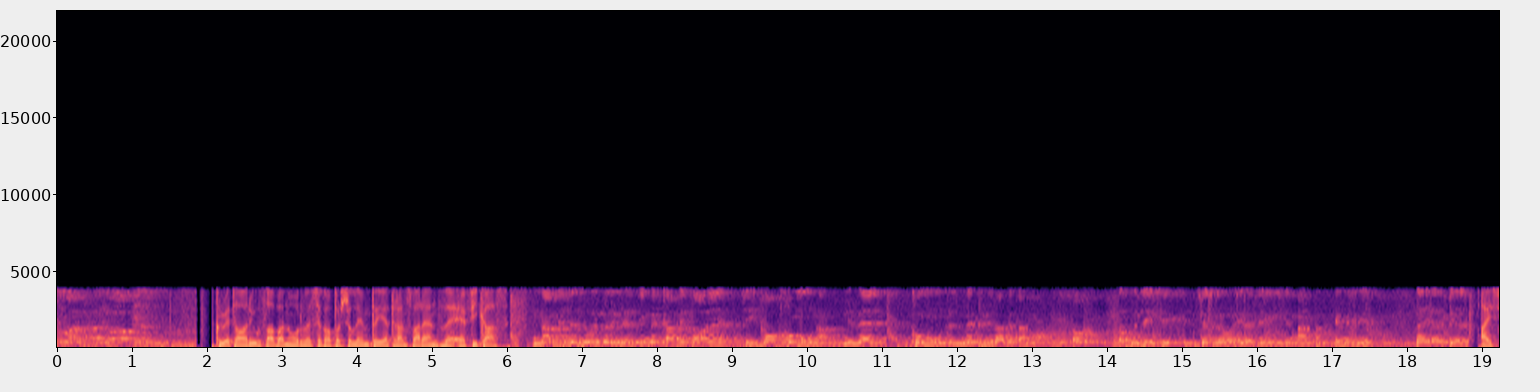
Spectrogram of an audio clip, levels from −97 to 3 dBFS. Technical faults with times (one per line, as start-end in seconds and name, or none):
1.50-1.52 sound dropped by the voice detector
1.50-2.06 comfort noise in place of the background
6.04-6.26 comfort noise in place of the background
11.06-11.30 sound chopped by the voice detector
11.86-18.94 sound chopped by the voice detector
